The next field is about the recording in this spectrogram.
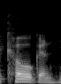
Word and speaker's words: Keoghan: But it's Barry Keoghan, yes. – Keoghan, right. – Keoghan, but, I think.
